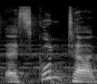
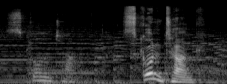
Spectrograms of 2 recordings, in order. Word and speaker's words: Skuntank: Das heißt gar nicht Skunk-Tank. Skunk-Tank. Skunk-Tank. Nee, wie wirst du denn ausgesprochen? Lass mich das mal eben nachchecken. Wäre ich doch ein bisschen interessiert dran. Skunk-Tank. Wie wirst du ausgesprochen? Skuntank. Okay, es ist ein Skuntank.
